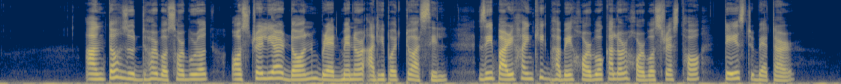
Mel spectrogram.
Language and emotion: Assamese, neutral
